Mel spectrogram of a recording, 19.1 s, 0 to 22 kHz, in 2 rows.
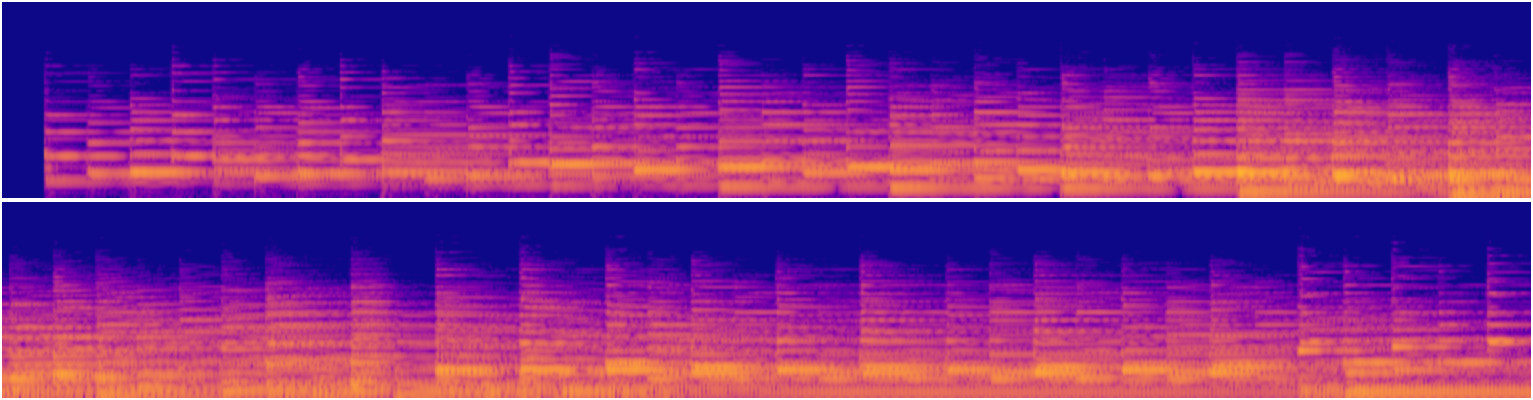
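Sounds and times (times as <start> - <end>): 
piano from Korg EXB-PCM08 on a TRITON-Rack: 0.3 - 19.1.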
